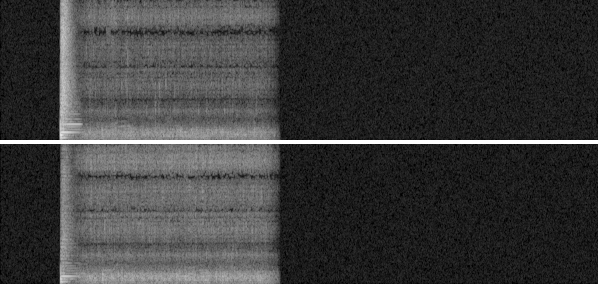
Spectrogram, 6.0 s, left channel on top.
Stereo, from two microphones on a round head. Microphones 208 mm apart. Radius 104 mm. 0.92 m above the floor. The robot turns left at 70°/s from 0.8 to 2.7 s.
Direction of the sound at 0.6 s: 60° left (ahead or behind).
